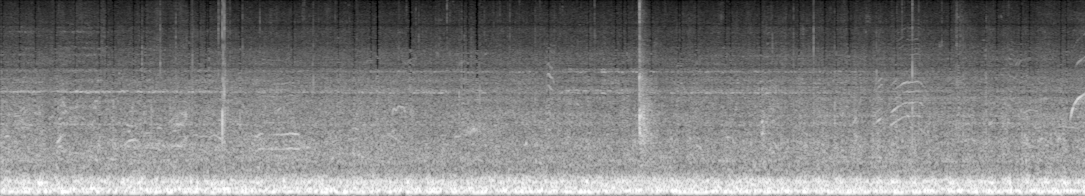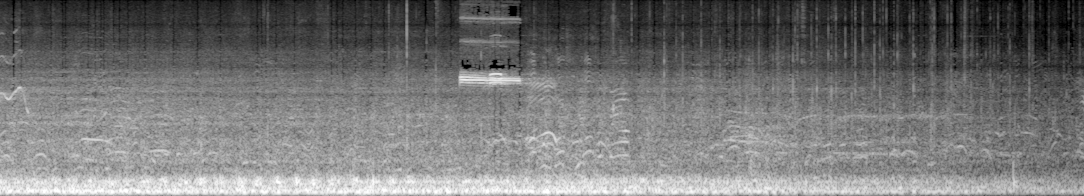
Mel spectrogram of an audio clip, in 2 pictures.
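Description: Freight train cars rolling slowly past, a steady low rumble that fades away over the last few seconds, under the chatter of a crowd. A brief high whistle sounds about three-quarters of the way through.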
